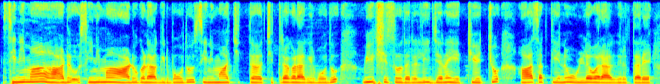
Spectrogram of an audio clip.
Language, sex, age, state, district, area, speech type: Kannada, male, 18-30, Karnataka, Tumkur, rural, spontaneous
